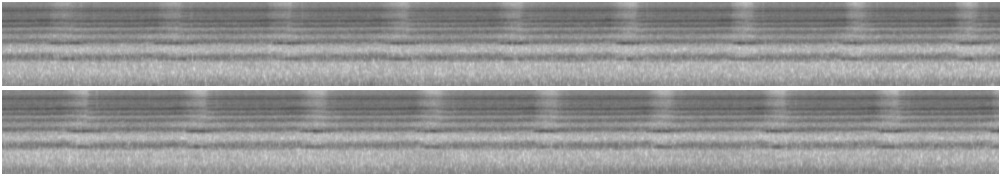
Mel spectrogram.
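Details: A continuous shrill cicada buzz fills the recording, pulsing with short regular dips roughly once a second over an unbroken high hiss. Nothing else is audible.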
